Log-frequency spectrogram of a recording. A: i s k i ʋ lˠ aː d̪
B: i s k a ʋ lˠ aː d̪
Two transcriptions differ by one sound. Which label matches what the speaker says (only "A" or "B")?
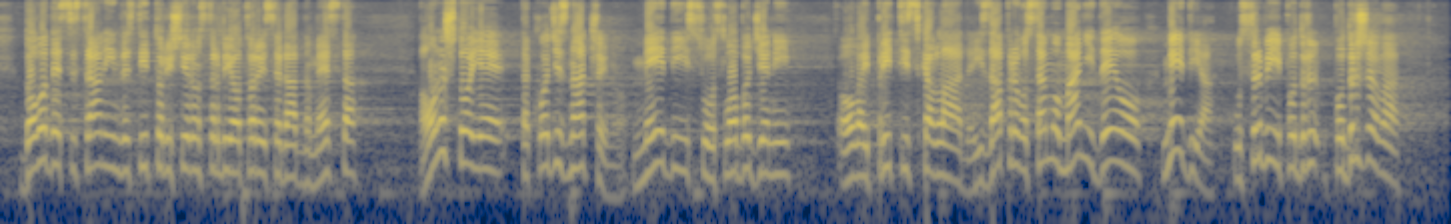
B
